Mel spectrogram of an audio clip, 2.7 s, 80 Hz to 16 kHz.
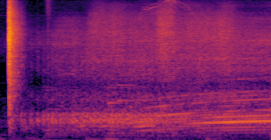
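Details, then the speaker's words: Datavue Snap 1+1 portable MS-DOS computer reassembled and switched on: a click, then a whirring that climbs and grows louder. The cooling fan is loud at power-on. "well that makes some noise"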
